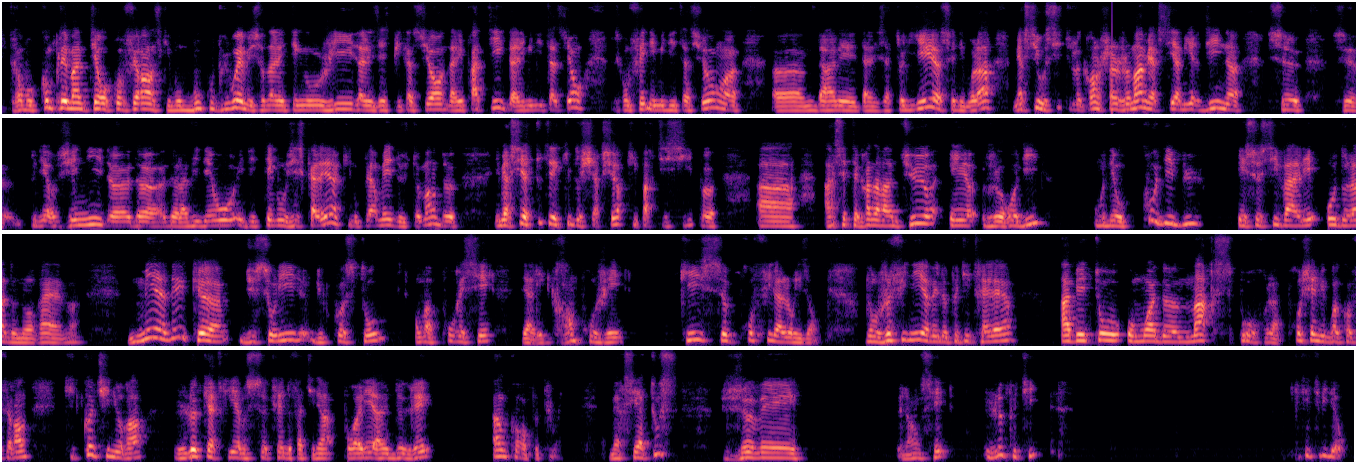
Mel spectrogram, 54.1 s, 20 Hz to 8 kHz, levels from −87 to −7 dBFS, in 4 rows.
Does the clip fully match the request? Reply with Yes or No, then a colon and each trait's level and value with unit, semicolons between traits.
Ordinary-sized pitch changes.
No: wide, 5.7 semitones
